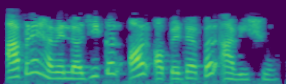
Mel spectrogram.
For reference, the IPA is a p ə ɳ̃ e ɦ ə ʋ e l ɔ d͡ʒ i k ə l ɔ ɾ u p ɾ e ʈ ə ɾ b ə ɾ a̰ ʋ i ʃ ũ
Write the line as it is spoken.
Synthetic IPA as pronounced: a p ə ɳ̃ e ɦ ə ʋ e l ɔ d͡ʒ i k ə l ɔ ɾ ɔ p ɾ e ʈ ə ɾ p ə ɾ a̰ ʋ i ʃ ũ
